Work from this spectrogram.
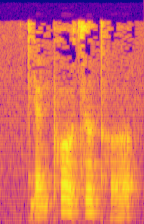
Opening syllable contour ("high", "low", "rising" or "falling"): rising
